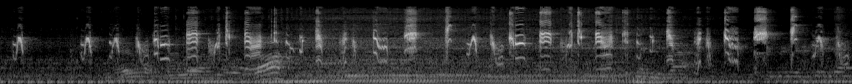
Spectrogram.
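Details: Long-tailed shrike, said to copy various other birds, giving a rapid series of high chips and short whistles over a persistent low rumble.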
